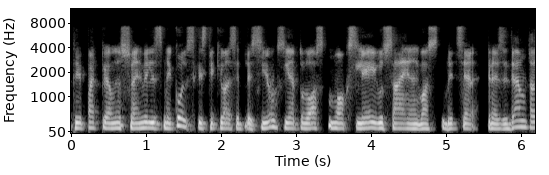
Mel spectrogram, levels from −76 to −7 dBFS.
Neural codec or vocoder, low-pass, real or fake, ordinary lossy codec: codec, 16 kHz, 1 kbps, FreqCodec, larger model; 7.2 kHz; fake; MP3, 48 kbps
